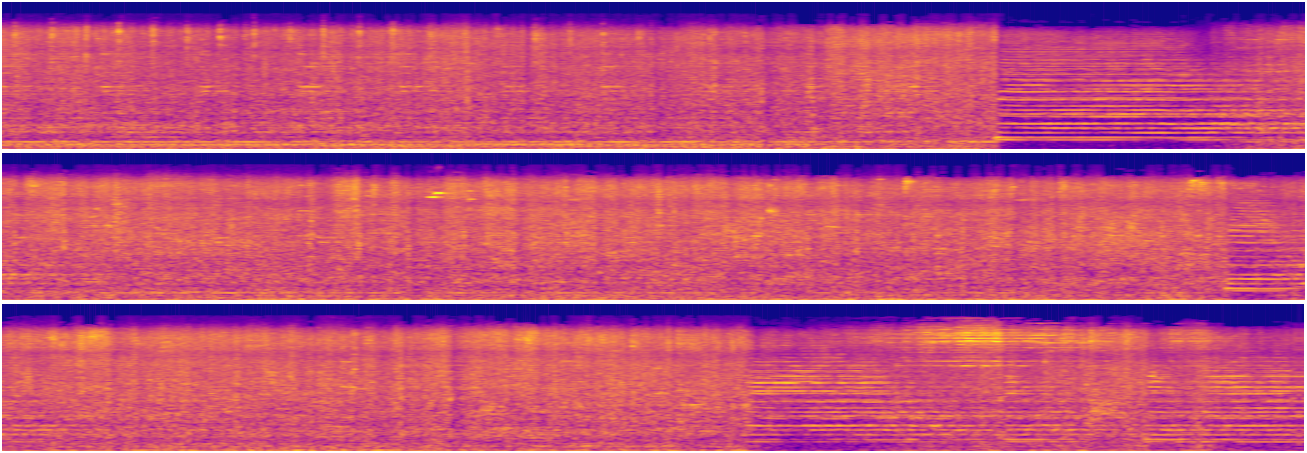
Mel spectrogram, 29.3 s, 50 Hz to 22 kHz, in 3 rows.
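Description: BNSF freight coal train passing close by: diesel locomotives running at first, then coal cars rolling past with steady wheel clatter. A train horn sounds three times, briefly at about 8 and 19 seconds in and longer near the end.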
